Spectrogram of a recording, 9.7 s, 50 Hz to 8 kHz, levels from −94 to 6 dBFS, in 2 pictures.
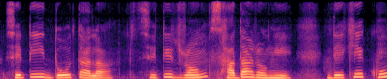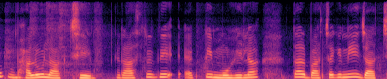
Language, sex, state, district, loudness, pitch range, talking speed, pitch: Bengali, female, West Bengal, Dakshin Dinajpur, -16 LUFS, 230-280 Hz, 105 wpm, 250 Hz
